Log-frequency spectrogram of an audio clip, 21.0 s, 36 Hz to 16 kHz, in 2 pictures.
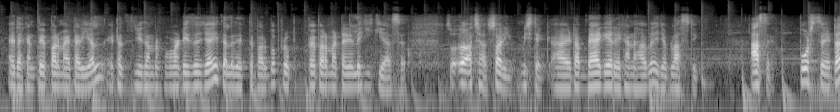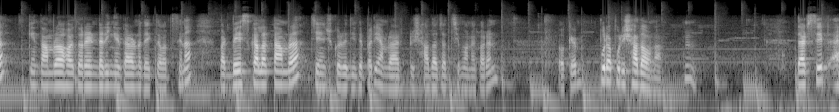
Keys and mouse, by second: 0.1 click, 2.3 click, 7.3 click, 8.1 click, 13.3 click, 14.4 click, 19.9 click.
